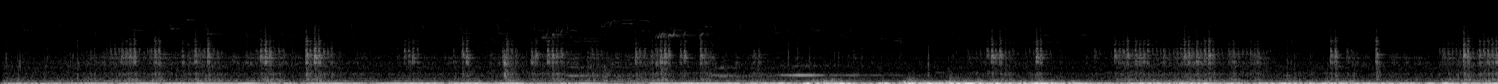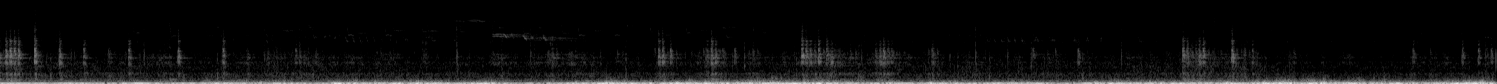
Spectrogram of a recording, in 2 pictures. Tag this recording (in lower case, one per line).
bird
animal
wild animals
